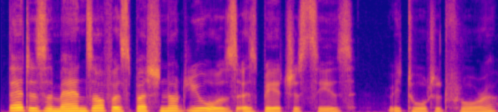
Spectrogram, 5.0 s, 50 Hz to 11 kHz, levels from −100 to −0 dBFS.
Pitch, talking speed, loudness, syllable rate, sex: 190 Hz, 155 wpm, -18 LUFS, 4.4 syllables/s, female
